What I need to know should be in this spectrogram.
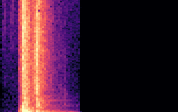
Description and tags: Some kind of game sound, i figured it can be used when trying to click on a menu option that is unavalable.
computer, game, interface, denied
